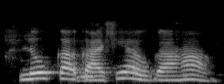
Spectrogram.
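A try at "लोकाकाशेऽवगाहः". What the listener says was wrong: लोकाकाशे, देखो आ नहीं बोल रहे, लोकाकाशे अब जब इसका विच्छेद करेंगे, संधि विच्छेद करेंगे तो हो जाएगा लोकाकाशे अवगाहा, लोकाकाशे अवगाहा।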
